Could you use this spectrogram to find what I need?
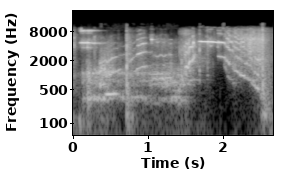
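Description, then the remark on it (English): A long, loud creaking secret door swings open, its drawn-out squeals rising and falling in pitch with a few harsh groans and a sharp knock partway through; the door has not been oiled. “Gosh, I tell them to oil that thing, and they just haven't done that yet.”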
